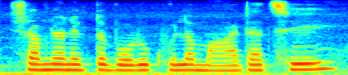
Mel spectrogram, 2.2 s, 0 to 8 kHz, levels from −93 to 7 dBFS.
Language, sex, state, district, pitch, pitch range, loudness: Bengali, female, West Bengal, Cooch Behar, 215 Hz, 210-225 Hz, -13 LUFS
